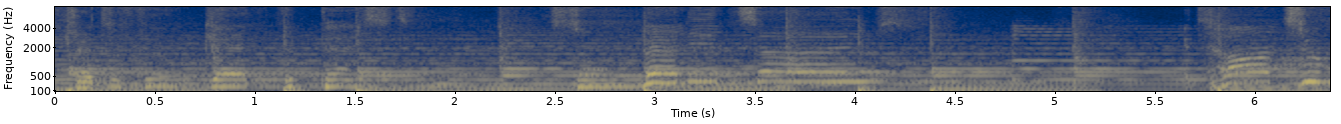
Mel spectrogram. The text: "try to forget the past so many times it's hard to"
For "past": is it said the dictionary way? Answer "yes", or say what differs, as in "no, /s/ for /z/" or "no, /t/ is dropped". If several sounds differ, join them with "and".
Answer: no, /b/ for /p/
